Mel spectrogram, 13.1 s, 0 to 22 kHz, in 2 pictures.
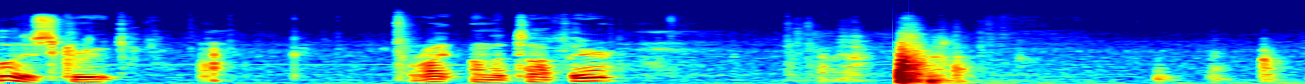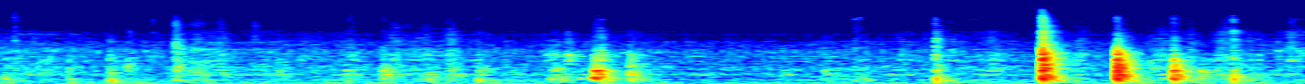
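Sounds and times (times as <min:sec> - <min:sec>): loud knock: 0:04.5 - 0:04.9.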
